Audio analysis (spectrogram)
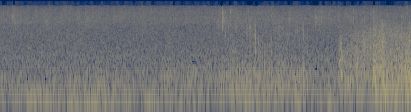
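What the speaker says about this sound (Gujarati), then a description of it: "તાલાલા તાલુકામાં વરસાદ વરસ્યો છે" Heavy rain falls in Talala, Gir Somnath, a dense, steady roar of drops on surfaces that swells slightly louder toward the end, with no voices.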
